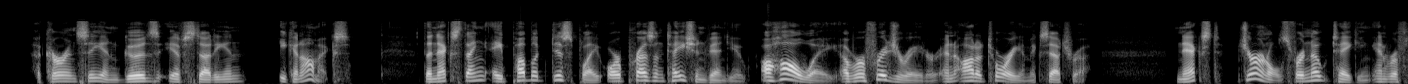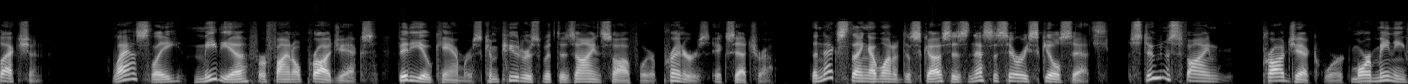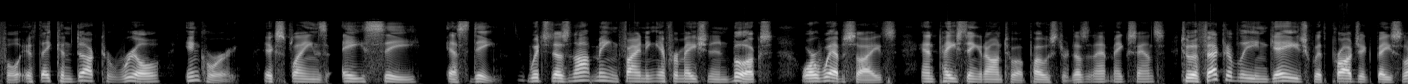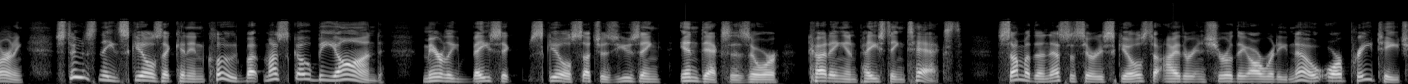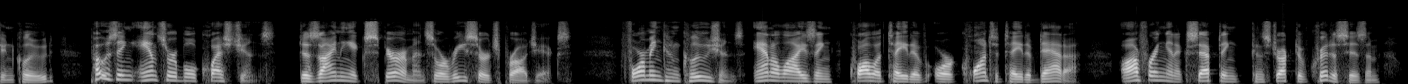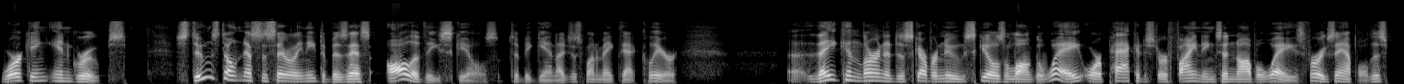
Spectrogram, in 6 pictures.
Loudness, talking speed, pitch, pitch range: -18 LUFS, 140 wpm, 140 Hz, 125-170 Hz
